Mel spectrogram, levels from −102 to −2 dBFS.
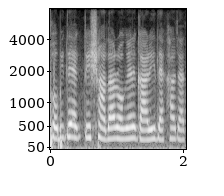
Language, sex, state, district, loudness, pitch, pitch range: Bengali, female, Assam, Kamrup Metropolitan, -13 LUFS, 230 Hz, 220-240 Hz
